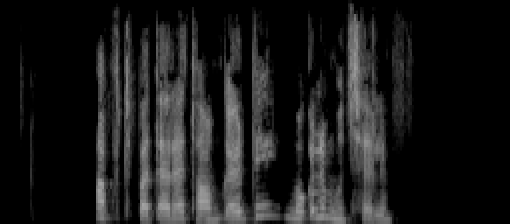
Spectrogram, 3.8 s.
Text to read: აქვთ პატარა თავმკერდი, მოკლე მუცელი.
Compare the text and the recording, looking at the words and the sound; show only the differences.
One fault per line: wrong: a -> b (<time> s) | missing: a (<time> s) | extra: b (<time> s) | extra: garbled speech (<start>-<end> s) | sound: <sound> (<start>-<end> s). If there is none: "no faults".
no faults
